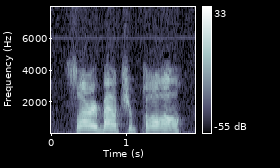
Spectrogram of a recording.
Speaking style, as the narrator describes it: the lead goatfucker called out

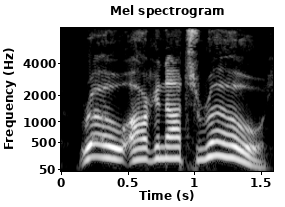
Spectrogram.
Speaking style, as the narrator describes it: shouted

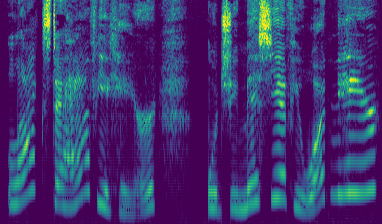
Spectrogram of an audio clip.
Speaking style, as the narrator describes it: cried Nancy indignantly

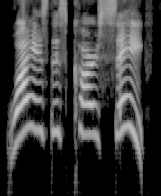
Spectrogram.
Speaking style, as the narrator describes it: Maria asked, almost shouting to be heard above the noise of the rain pounding on the roof

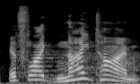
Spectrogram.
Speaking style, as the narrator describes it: cried the sea urchin

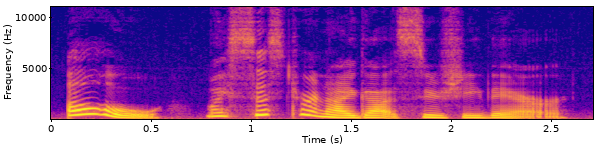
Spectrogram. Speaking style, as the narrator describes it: Lisa chimed in brightly

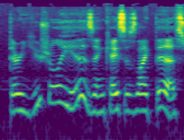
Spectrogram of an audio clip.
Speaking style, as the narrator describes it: Travis chuckled

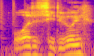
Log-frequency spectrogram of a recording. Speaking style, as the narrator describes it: Byrne grunted, eyes barely open, as broken as the office furniture around her

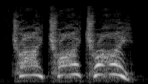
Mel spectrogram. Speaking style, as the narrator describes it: shouted Katie with absolute delight

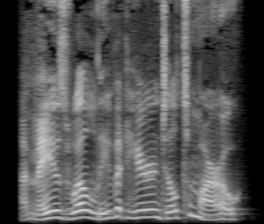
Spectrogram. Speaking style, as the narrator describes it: the man grunted

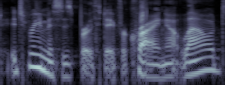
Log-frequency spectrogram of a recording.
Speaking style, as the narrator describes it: Sirius snapped

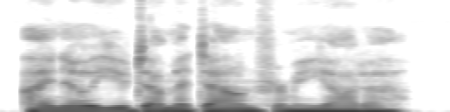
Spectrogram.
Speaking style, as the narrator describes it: Morena sighed

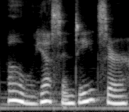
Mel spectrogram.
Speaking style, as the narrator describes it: replied the countryman

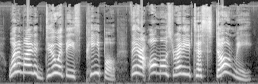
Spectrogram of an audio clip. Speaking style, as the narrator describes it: Moses again cried out to the Lord

